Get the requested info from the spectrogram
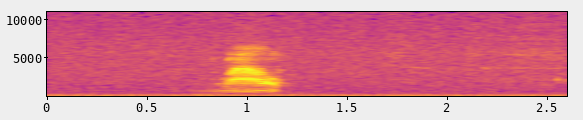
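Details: House cat, treated as king of the castle while playing a turnaround game with its owner, gives a single clear, bright meow lasting about a quarter second against low background hum.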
